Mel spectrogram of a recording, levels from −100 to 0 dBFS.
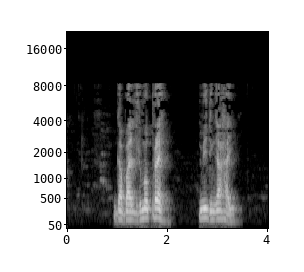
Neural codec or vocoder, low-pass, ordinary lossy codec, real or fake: vocoder, 24 kHz, 100 mel bands, Vocos; 9.9 kHz; MP3, 32 kbps; fake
